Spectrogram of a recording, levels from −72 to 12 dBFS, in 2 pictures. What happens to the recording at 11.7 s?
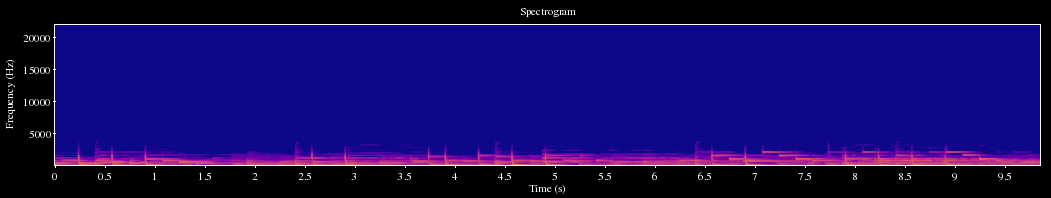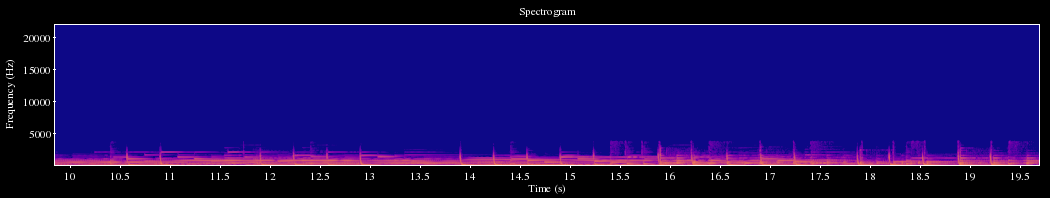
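Nothing goes wrong at 11.7 s; the audio runs through that moment intact, with no dropout, click or other fault.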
